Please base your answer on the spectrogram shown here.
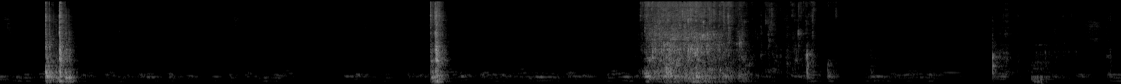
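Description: Water drains off from a box where strimmer line has been soaking, giving one sustained pour or gush of a couple of seconds. Brief knocks and handling clatter come before and after it, and short bits of talk sit in the quieter gaps.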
